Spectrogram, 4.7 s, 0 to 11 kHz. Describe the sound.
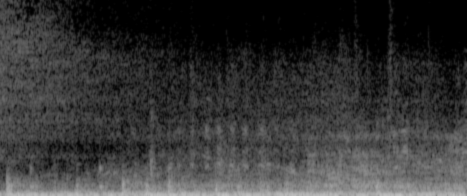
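A train from Oslo rolls into Hamar station on 14 February 1942 with a steady, heavy low rumble, scattered metallic clanks and squeaks over it, and indistinct voices murmuring in the background.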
